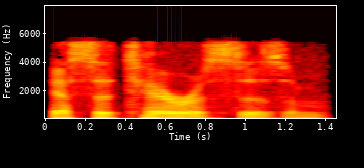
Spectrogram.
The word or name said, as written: esotericism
